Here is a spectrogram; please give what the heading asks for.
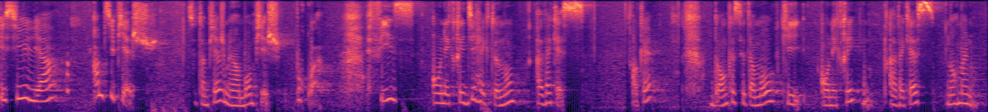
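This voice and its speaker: A woman's voice: medium pitch, expressive, measured pace, a little mellow, slight background noise. A woman teaching a live French grammar lesson, explaining patiently and repeating key words.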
